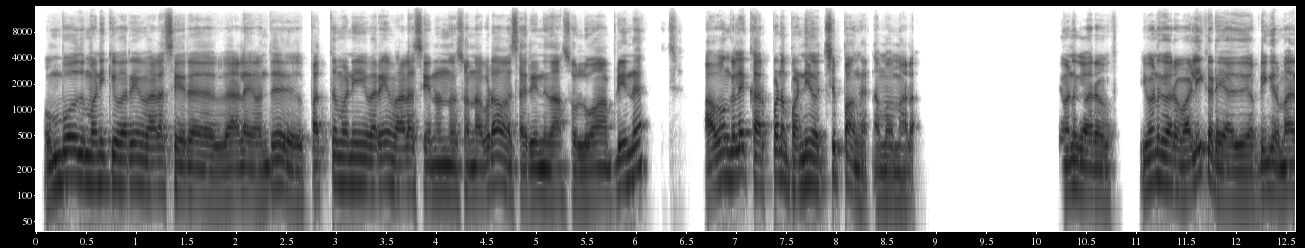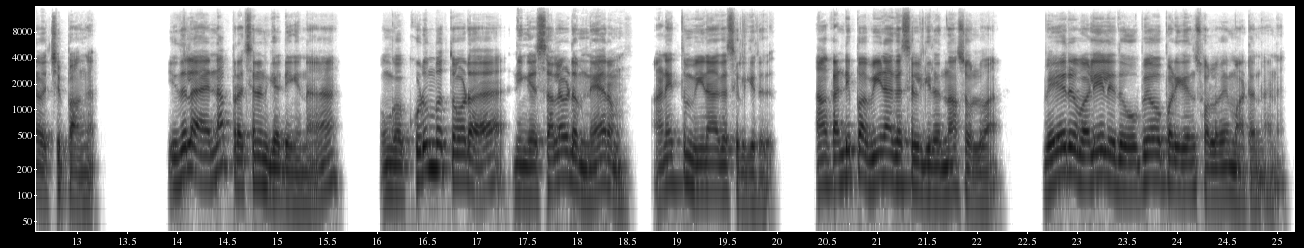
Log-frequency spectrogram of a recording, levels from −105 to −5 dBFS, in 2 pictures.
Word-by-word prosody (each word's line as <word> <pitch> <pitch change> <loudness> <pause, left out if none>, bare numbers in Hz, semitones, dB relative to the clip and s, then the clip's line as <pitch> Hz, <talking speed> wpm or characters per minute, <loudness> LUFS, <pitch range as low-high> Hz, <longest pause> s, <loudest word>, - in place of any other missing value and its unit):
9:00 155 +2 +3
மணிக்கு 145 +1 +1
வரையும் 135 -1 +1
வேலை 125 +1 0
செய்யிற 110 -2 +1 0.4
வேலைய 105 0 0
வந்து, 105 +6 0 0.4
10:00 115 +4 -3
மணி 140 0 0
வரையும் 130 0 0
வேலை 120 +1 0
செய்யணுன்னு 115 -1 0
சொன்னா 110 -1 0
கூட 140 - +3
அவன் 110 -4 -2
சரின்னு 105 0 +1
தான் 105 0 -6
சொல்லுவான்." 100 +2 0
அப்படின்னு, 145 - +1 0.7
அவுங்களே 165 +2 +2
கற்பனை 140 +4 +1
பண்ணி 130 +3 +2
வச்சுப்பாங்க 125 - -1
நம்ம 95 0 -2
மேல. 90 0 -3 1.5
"இவனுக்கு 115 -1 +2
வேற 105 0 +1 0.5
இவனுக்கு 145 +1 +3
வேற 125 - 0
வழி - - +3
கெடையாது." 100 -2 +2
அப்படீங்கற 115 +3 -1
மாரி 115 -1 +1
வச்சுப்பாங்க. 95 -1 -3 0.9
இதுல 180 +8 +3 0.2
என்ன 170 - 0
பிரச்சனைன்னு 130 -1 +1
கேட்டீங்கன்னா, 90 -3 -2 0.7
உங்க 115 0 +1 0.2
குடும்பத்தோட 190 -6 +2 0.5
நீங்க 110 -1 +1
செலவிடும் 140 -4 +1
நேரம் - - 0 0.4
அனைத்தும் 140 0 -1
வீணாக 115 0 +1
செல்கிறது. 95 0 -4 0.5
நா - - 0
கண்டிப்பா 170 +4 +2
வீணாக 150 -1 +3
செல்கிறதுன்னு 115 -3 +1
தான் 120 -1 -5
சொல்லுவேன். 95 -4 -4 0.5
வேறு 175 +7 +4
வழியில் 155 +3 +3
இது 135 -1 +2
உபயோகப்படுகிறதுன்னு 125 -4 0
சொல்லவே 105 +1 +1
மாட்டேன் - - -6
நானு. 70 - -12
125 Hz, 140 wpm, -22 LUFS, 110-145 Hz, 1.5 s, வேறு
